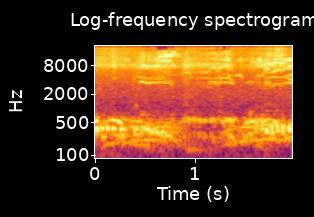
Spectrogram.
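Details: Girebaz pigeon from a 40-year-old breeding line, cooing steadily in a dense, low, rolling murmur that swells and fades, with faint high chirps from other birds.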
